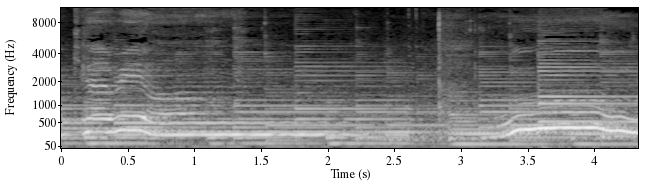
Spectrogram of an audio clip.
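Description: Two acoustic guitars strumming, with women's wordless singing holding long notes over them; the voice line bends early on and climbs to a higher held note a little past three seconds in.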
